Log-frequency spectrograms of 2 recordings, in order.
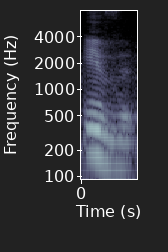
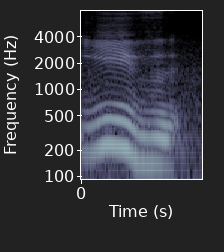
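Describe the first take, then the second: First: The vowel is a short i. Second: The vowel is a long ee. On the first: The speaker calls it wrong. "जो non native English speaker होता है उसको वो कैसे produce करते हैं sound?" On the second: The speaker calls it right. "इसको हम ईव पढ़ते हैं"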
